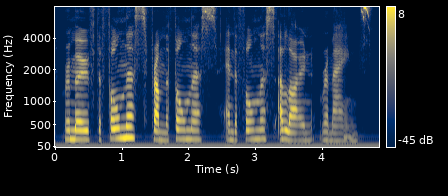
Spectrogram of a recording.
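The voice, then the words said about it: Noticeable accent, 'full' like 'fool'. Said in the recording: “That was F-U-L-L, not F-O-O-L, just in case my accent created any kind of confusion.”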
